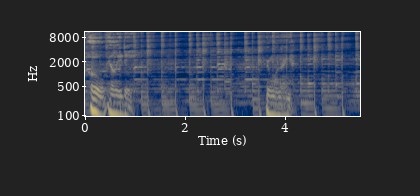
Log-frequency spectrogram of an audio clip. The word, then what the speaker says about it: OLED: That's LED with an O in front of it. OLED.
